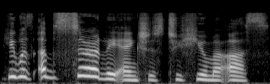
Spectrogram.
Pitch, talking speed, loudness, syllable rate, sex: 255 Hz, 155 wpm, -17 LUFS, 4.3 syllables/s, female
